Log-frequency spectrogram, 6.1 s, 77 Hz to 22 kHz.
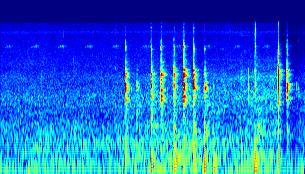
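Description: Sharp clicks and knocks from the armature of a ZY1020 48 V 1,000 W brushed motor being worked by hand inside its steel can of permanent magnets. There are about a dozen irregular clicks, starting about halfway through and ending just before the end.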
